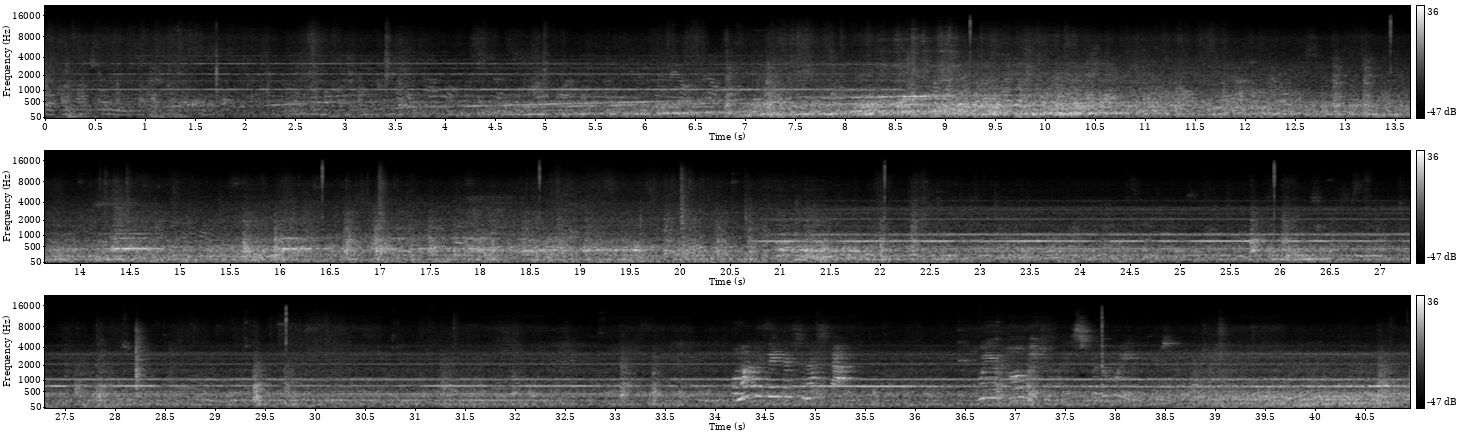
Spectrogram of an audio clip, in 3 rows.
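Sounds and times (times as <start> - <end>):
rail clicks: 0.1 - 40.9
electric train motor whine: 20.6 - 40.9.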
